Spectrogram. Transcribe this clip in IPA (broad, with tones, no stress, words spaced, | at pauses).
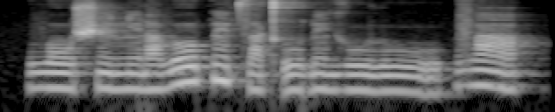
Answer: βoː˨ʃĩ˨ɲĩ˨ ɾa˨βoː˦pĩ˦˨ t͡sa˨kʼuː˨ɗĩ˨ ɣuː˨luː˨ | vã˨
